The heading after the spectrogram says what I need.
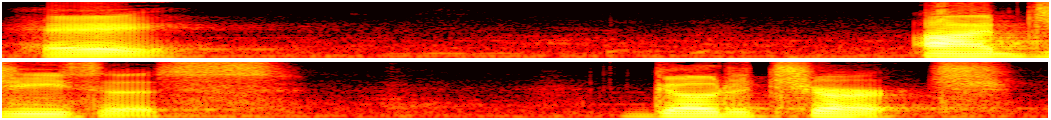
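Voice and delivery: low, slow mock-divine voice; deep, drawn-out pretend voice of the Lord; mock voice of Jesus. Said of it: "Is it like".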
